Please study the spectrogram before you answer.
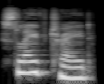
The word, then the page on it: slave trade: American English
